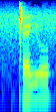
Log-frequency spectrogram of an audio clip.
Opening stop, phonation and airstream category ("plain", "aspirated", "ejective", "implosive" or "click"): click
